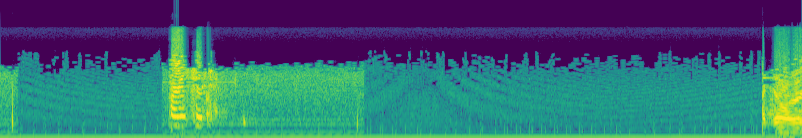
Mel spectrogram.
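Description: Scanner radio between dispatch transmissions. A squelch click comes right at the start, then a short loud burst about two seconds in, followed by static hiss that cuts off abruptly after about two seconds. A low steady hum follows until a voice comes over the radio near the end.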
